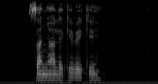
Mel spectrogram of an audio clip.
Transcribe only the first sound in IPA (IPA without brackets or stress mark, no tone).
s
